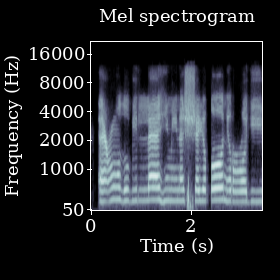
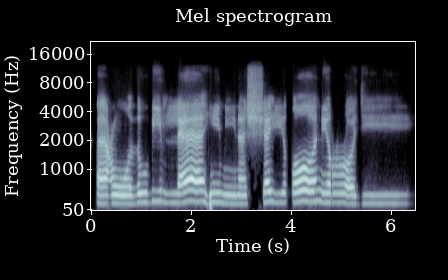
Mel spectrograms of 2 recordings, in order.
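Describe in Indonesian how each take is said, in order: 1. Dibaca dengan tempo cepat. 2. Dibaca dengan tempo sedang. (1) "Itu contoh yang hadar, cepat ya" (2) "tidak terlalu cepat, tidak terlalu lambat"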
